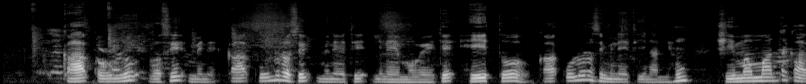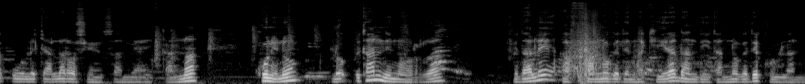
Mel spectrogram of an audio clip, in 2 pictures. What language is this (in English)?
Sidamo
